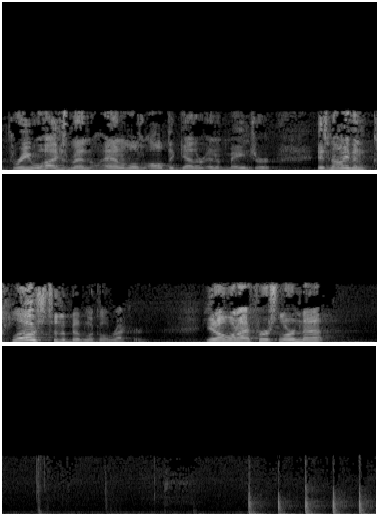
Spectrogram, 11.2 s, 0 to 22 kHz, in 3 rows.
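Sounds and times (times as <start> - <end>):
speech: 0.1 - 7.1
knocking on a door: 10.0 - 11.2.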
